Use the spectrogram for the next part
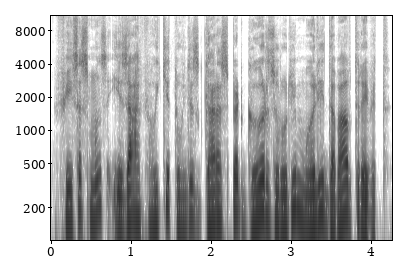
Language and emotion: Kashmiri, fearful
